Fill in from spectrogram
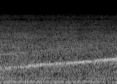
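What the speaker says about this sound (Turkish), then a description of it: "Bu sesleri duyuyoruz, ambulans seslerini." An ambulance siren wails steadily in Güllük neighbourhood, Sakarya, Turkey, its tone rising slowly over a constant low traffic rumble, fairly close and loud throughout.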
